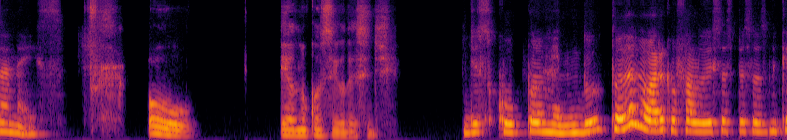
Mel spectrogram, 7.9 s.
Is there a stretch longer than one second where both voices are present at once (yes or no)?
no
